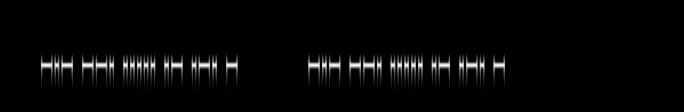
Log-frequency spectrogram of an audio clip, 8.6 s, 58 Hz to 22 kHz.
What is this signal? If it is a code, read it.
Morse code, heard as a keyed tone, about 28 wpm, 700 Hz. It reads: KG5ART KG5ART
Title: USA Call Signs - 6 Characters - Repeated 2x - 28wpm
